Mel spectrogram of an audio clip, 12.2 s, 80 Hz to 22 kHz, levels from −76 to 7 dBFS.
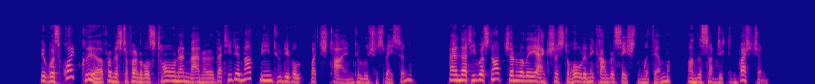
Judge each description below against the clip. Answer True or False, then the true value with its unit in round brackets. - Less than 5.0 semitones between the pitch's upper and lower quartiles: False (5.5 semitones)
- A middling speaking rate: True (195 wpm)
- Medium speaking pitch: True (165 Hz)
